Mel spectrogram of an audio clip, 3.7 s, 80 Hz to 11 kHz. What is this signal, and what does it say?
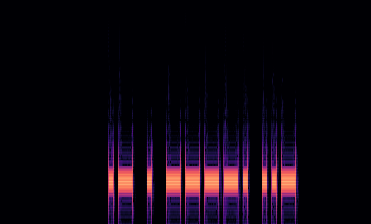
Morse code, heard as a keyed tone, about 25 wpm, 700 Hz. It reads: AE9U
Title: USA Call Signs - 4 Characters - 4x Character Spacing - 25wpm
